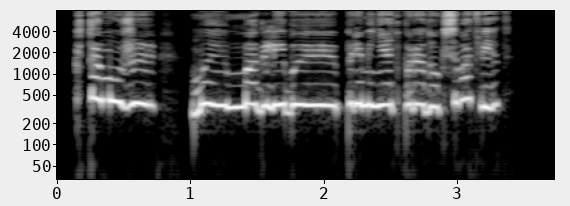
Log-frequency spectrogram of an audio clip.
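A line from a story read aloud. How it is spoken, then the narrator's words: Loud squeak. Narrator (Russian): громко пискнула Аннет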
